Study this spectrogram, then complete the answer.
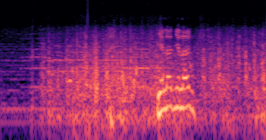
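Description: Horse hooves clop.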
